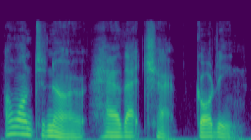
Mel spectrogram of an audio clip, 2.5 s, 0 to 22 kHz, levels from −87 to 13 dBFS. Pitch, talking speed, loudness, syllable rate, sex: 125 Hz, 215 wpm, -17 LUFS, 4.5 syllables/s, female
